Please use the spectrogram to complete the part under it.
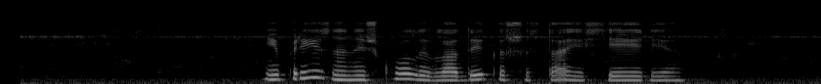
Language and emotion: Russian, sad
